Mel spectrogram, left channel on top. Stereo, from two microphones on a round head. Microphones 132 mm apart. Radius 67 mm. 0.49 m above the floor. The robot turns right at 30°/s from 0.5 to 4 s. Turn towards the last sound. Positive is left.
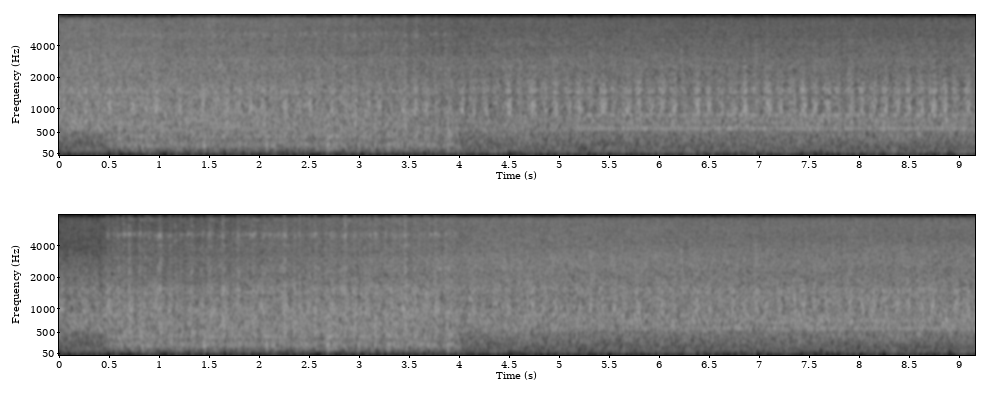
turn(degrees=-150)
